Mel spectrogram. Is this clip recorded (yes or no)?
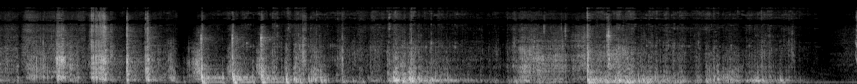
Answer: yes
